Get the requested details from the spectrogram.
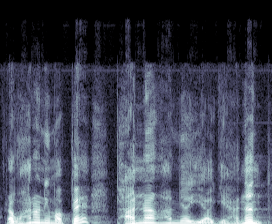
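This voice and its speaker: A man's voice: high-pitched, expressive, fairly quick. A man preaching a sermon as pastor, emphatic and full of rhetorical questions. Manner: emphatic, rising and falling delivery with rhetorical questions.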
